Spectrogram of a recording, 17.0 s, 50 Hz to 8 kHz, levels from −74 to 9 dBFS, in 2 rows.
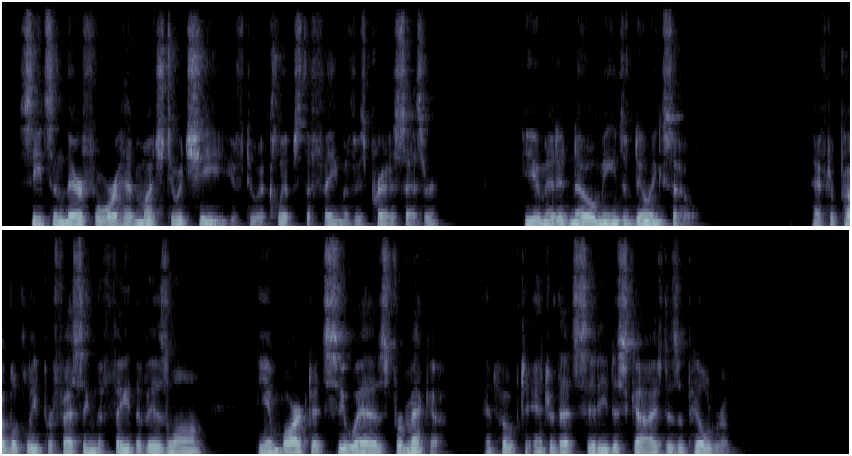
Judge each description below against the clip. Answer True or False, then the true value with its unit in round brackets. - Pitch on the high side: False (105 Hz)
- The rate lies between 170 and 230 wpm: False (150 wpm)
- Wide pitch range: False (3.4 semitones)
